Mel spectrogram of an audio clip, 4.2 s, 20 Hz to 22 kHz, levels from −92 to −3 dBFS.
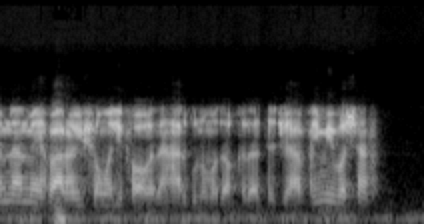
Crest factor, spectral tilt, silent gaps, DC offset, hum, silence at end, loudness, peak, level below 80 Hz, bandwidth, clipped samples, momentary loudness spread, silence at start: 20 dB; -3 dB/octave; none; under 0.1%; none; 0.5 s; -23 LUFS; -8 dBFS; -60 dBFS; over 20 kHz; under 0.1%; 12 LU; 0 s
